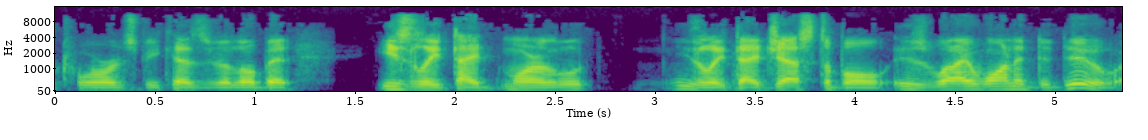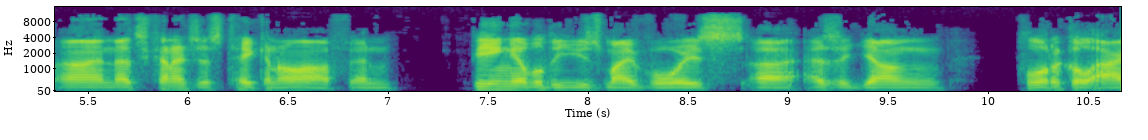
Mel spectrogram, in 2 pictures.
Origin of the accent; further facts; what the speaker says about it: Florida, United States; my home state of Florida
